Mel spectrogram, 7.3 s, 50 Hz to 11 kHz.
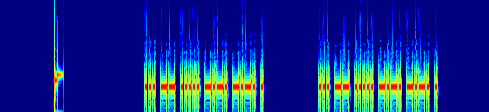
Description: Morse code, heard as a keyed tone, about 40 wpm, 700 Hz. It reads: SM5CCE SM5CCE
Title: Call Signs Repeated 3x - 40wpm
